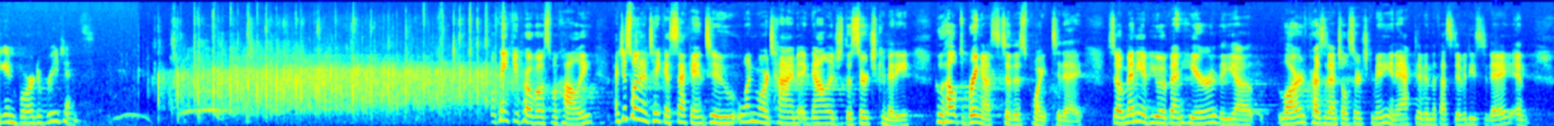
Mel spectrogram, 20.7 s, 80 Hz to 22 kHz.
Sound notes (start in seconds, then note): 1.7 audience cheering; 1.8 audience applauding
